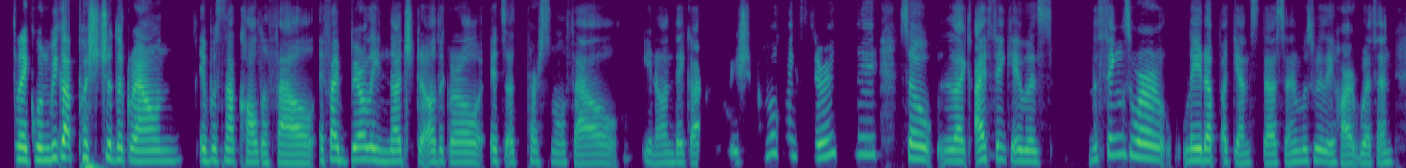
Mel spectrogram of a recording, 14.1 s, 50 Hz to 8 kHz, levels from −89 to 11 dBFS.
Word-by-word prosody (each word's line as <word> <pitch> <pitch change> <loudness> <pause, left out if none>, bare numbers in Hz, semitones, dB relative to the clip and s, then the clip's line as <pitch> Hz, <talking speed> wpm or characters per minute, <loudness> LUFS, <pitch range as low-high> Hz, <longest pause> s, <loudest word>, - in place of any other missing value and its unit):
Like, 215 -3 +7
when 210 -1 +5
we 240 - +4
got 260 -2 +8
pushed 255 - +3
to 245 - +4
the 215 -2 +1
ground, 190 0 +3 0.2
it 195 - +2
was 200 - -2
not 190 -2 +1
called 170 0 -1
a 165 - -3
foul. 160 -1 +1
If 195 +2 -7
I 220 - +6
barely 210 +2 +3
nudged 185 0 -1
the - - 0
other 185 +1 -2
girl, 170 -1 -1
it's 195 - -4
a 175 - -4
personal 175 -2 -8
foul, 155 0 -4 0.2
you 175 - -10
know, 155 0 -8
and 165 0 -7
they 165 0 -2
got 160 0 -3 0.3
probation 355 -1 -8 0.3
like, 275 -2 -11 0.2
seriously? 300 +3 -3 0.2
So, 225 -4 +2
like, 190 0 0
I 205 - +5
think 220 -2 -6
it 195 - +2
was 185 -2 -2 0.4
The 205 +2 -8
things 300 +3 -4
were 240 -5 +5 0.2
laid 200 +1 +4
up 195 0 +3
against 170 -3 -6
us, 160 +1 -2
and 165 - -6
it - - -5
was 195 +2 -5
really 185 -4 0
hard 155 -2 -2
with 160 -2 -3
and 170 +1 -6
190 Hz, 225 wpm, -23 LUFS, 170-215 Hz, 0.4 s, got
